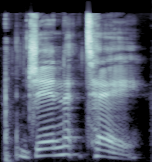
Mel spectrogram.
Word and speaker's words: Jintaek: J-I-N-T-A-E-K. – Say that again. Jin who? – Jin Tae. But it's spelt with like a silent K. J-I-N-T-A-E-K. – T-A-E-K.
